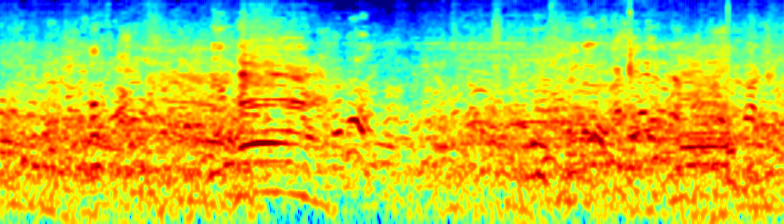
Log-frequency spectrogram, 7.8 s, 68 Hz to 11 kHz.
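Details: At a crowded Madaripur market in Bangladesh on 9 August 2025, among small bulls and heifer calves being sold, one cow gives a strong, bending low moo early on, followed by fainter lowing, under continuous chatter.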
